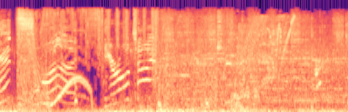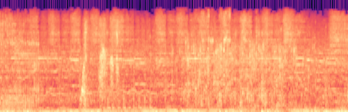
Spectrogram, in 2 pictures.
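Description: Cartoon soundtrack of an alien-transformation sequence: electronic music with sound effects, with a few quick swooping glides about a second in.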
